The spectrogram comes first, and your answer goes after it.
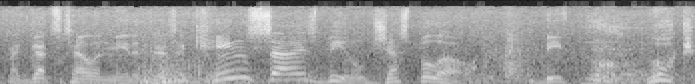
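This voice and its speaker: A young man voicing a brash, goofy oni who brags loudly in a folksy way and laughs heartily. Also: fairly high pitch, wildly swooping pitch, a little slow, heavy background noise. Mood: boastful. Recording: game soundtrack with music behind. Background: music.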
